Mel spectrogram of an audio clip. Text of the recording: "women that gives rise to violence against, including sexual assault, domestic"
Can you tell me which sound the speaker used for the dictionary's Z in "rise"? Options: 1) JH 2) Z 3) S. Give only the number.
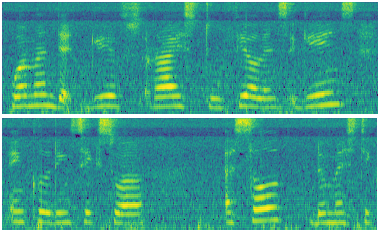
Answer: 3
